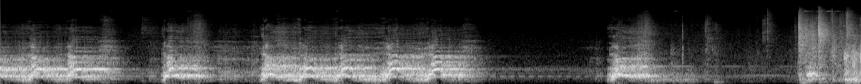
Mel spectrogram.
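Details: Energetic large-breed puppy, neglected and then saved from euthanasia, explores a home for the first time, barking in fast, loud volleys broken by a quieter stretch before sharp barks resume.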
